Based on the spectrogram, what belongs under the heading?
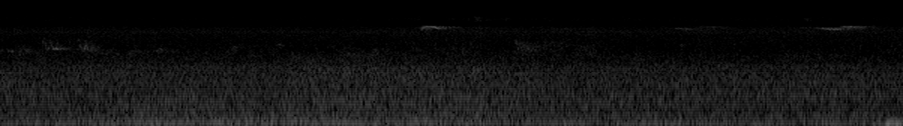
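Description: Birds giving a few faint, short, high chirps now and then over a steady low rumble.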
